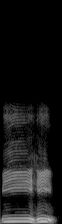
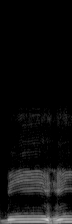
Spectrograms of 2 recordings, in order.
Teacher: বিটা টান দেওয়া যাবে না, বিটা হারাকাত, হিটা টান হ্যাঁ, দিতে হবে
